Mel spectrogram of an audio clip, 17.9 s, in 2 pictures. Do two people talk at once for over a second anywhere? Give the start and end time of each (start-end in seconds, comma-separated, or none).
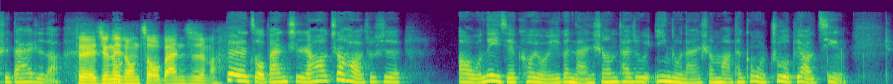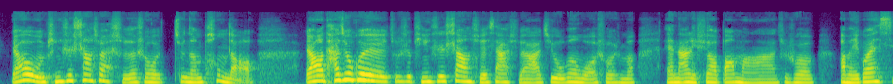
none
